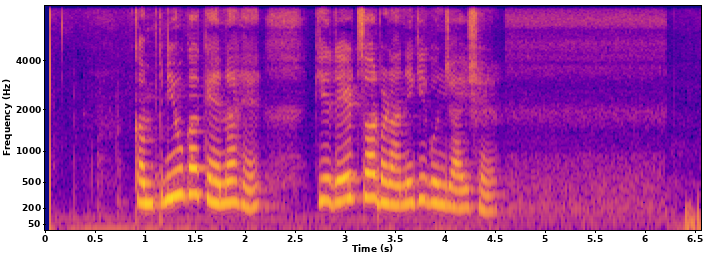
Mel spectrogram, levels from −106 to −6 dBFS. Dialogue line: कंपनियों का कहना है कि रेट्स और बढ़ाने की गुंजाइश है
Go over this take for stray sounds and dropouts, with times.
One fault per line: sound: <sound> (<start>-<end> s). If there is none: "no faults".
no faults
